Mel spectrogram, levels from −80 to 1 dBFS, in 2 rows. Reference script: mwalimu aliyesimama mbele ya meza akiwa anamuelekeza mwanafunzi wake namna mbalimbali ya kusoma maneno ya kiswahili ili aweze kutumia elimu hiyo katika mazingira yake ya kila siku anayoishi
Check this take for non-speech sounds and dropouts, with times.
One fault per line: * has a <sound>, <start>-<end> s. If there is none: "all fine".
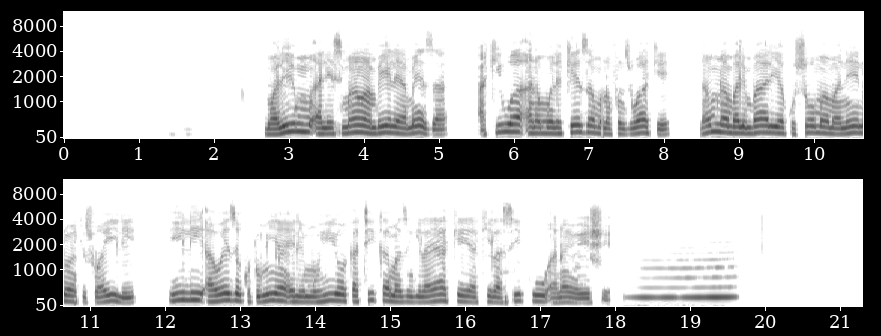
* has a dropout, 7.2-7.2 s
* has a squeak, 18.1-19.6 s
